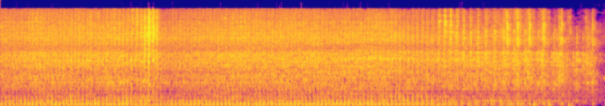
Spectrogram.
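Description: A snowblower's small engine idles with the choke fully off, running lean and hunting. It gives a loud, continuous close-up drone that wavers slightly in speed, alone, with no talking.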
